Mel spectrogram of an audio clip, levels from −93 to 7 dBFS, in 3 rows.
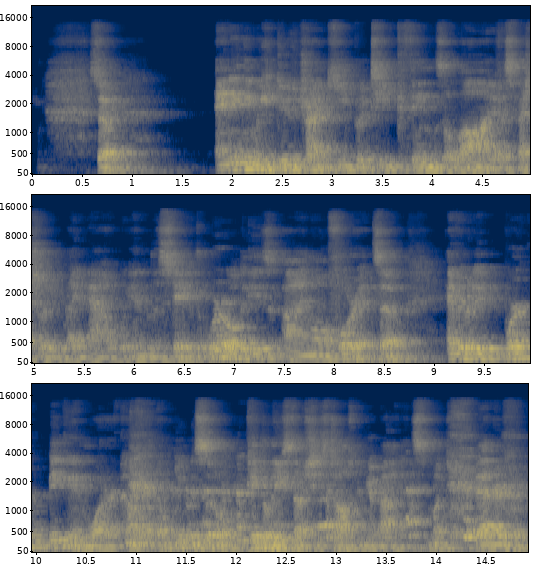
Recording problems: off-mic speech; far
room echo; noticeable; dies away in 0.7 s

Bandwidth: 14.5 kHz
